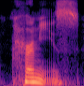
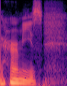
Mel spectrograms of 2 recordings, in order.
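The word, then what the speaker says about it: Hermès: 如果这是因为英文有这个字，它是发 Hermes，是一个对，希腊的一个神，对、哦、对，Hermes，可是应该不会有这么发这个品牌的，因为这个品牌有他自己法语的发音，对、啊、都发音，他就不读，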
